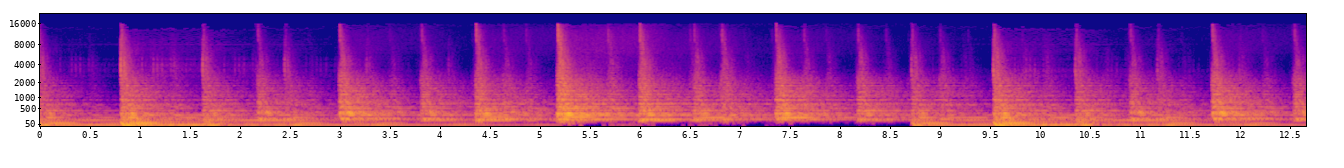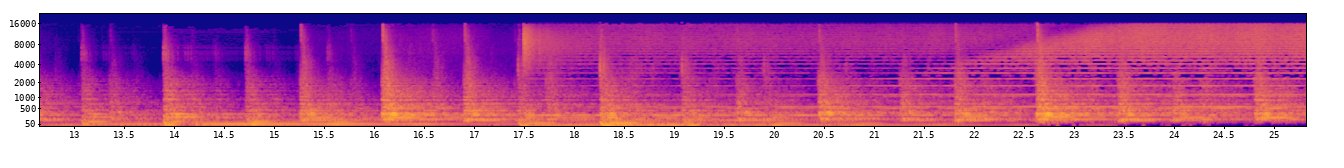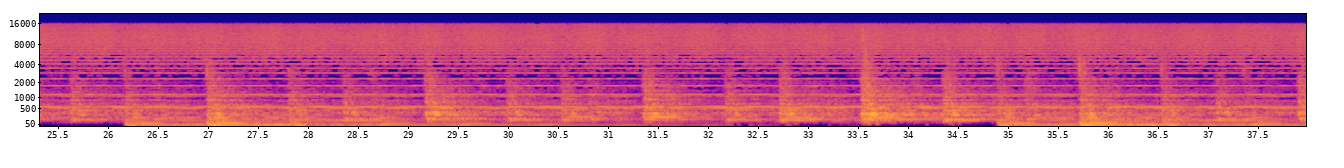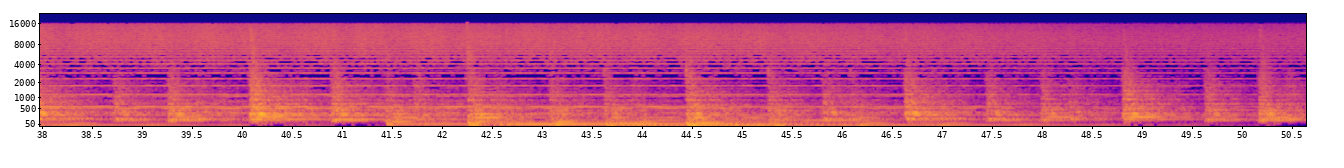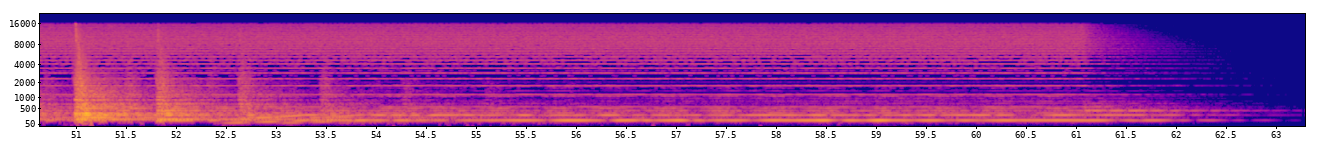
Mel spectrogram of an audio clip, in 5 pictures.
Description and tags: Tension orchestra chords.
synths:ableton live,kontakt.
contrabass, loops, orchestral, instruments, orchestra, strings, soundtrack, music, classic, chords, original, Tension, ensemble, bowing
